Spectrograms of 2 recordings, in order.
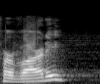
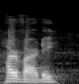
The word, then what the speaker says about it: Havarti: And a piece of Havarti. Did I say that wrong? Havarti, not Harvardi. Havarti! And a tomato slice.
